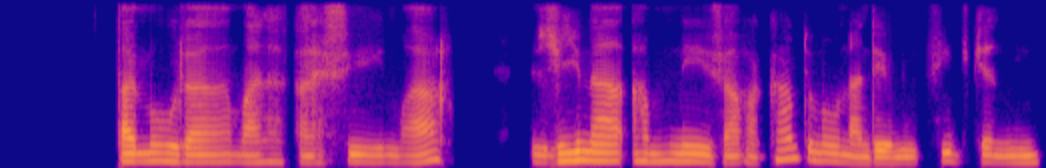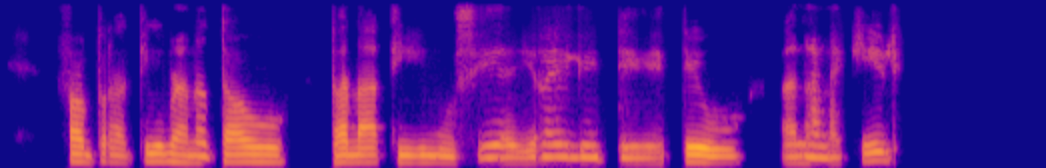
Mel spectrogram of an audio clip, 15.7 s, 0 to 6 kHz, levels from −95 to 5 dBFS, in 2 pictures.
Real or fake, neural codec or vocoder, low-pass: fake; codec, 16 kHz, 1 kbps, X-Codec, HuBERT features, trained on balanced general audio; 5.4 kHz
